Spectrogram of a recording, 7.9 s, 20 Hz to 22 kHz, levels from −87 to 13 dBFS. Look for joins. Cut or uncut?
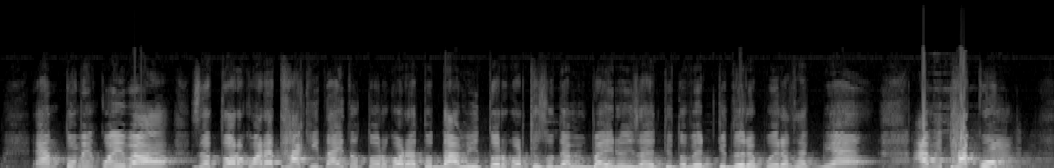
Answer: uncut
